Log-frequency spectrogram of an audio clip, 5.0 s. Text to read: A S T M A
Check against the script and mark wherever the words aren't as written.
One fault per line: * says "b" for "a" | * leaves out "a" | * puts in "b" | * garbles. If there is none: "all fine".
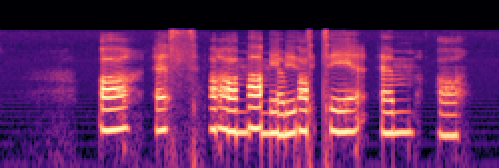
* garbles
